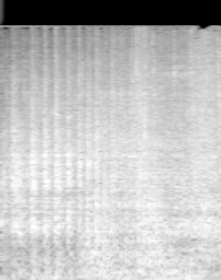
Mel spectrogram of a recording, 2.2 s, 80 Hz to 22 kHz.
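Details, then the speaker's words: Rare 1978 Dodge diesel pickup with four-speed, started after the glow plugs were held on about 30 seconds and the pedal floored: catches with uneven knocks, then settles into a steady clattering idle; a healthy cold start. "it sounds awesome that's sweet"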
